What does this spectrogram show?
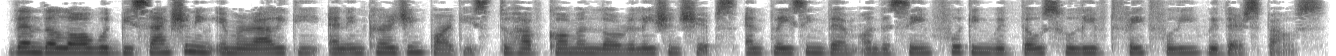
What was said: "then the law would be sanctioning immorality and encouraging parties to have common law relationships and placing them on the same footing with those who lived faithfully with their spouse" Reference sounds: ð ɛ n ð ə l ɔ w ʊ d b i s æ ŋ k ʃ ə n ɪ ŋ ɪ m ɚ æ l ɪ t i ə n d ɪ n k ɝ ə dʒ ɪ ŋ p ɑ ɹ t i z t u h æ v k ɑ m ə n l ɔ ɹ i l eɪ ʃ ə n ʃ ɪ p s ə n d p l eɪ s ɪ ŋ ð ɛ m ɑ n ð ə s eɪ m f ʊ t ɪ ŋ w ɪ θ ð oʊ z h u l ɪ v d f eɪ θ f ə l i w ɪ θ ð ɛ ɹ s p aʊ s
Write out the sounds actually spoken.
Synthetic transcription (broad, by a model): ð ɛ n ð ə l ɔ w ʊ d b i s æ ŋ k ʃ ə n ɪ ŋ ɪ m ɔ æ l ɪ t i ə n d ɪ n k ɝ ə dʒ ɪ ŋ p ɑ ɹ t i s t u h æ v k ɑ m ə n l ɔ ɹ i l eɪ ʃ ə n ʃ ɪ p s ə n d p l eɪ s ɪ ŋ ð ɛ m ɑ n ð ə s eɪ m f ʊ t ɪ ŋ w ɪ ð oʊ s h u l ɪ v d f eɪ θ f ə l i w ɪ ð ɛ ɹ s p aʊ s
